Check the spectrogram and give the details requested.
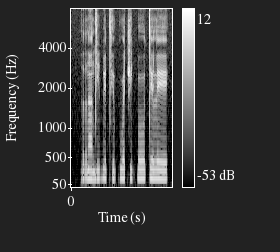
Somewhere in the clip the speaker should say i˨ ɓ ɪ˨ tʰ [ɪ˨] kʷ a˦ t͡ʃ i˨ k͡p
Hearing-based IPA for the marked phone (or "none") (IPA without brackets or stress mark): ɪ˨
